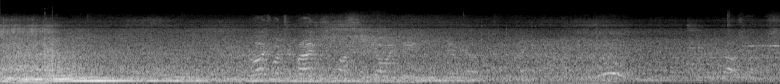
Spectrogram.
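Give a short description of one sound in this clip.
Traffic hums along a city street.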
